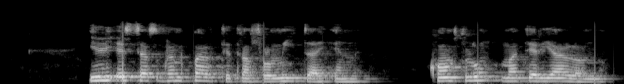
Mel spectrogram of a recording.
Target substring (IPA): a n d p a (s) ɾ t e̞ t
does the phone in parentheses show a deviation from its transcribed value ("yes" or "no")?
yes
